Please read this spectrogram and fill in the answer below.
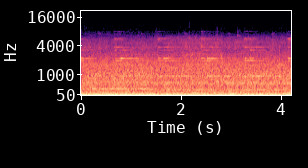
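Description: CSX freight train led by GE diesel locomotives running, a steady low rumble with faint high tones recurring about once a second.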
